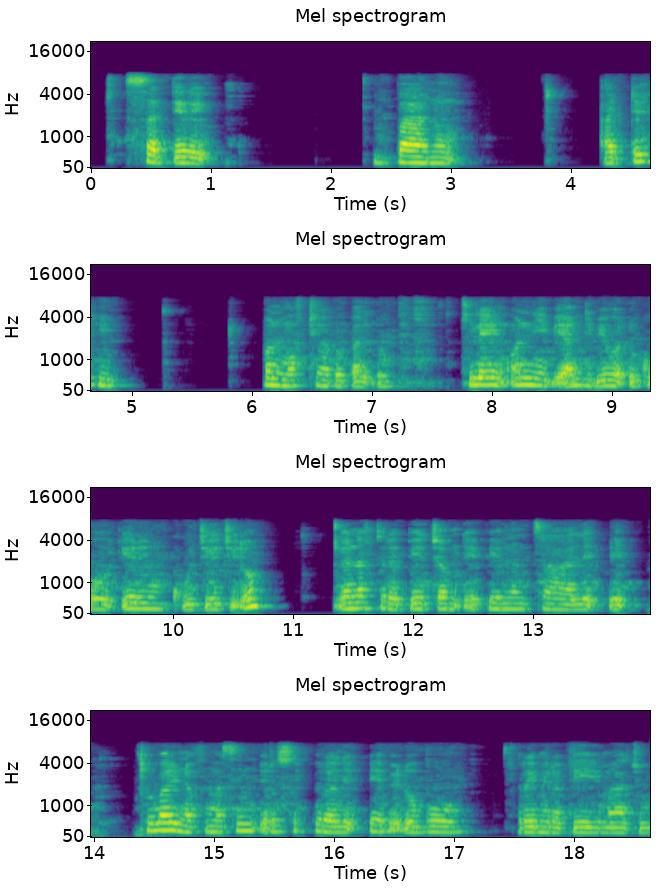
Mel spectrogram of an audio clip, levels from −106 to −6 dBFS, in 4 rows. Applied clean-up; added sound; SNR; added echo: none; none; none; reverberation time 0.3 s.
